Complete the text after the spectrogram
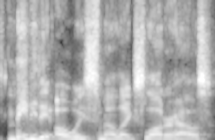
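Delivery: ordinary talk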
